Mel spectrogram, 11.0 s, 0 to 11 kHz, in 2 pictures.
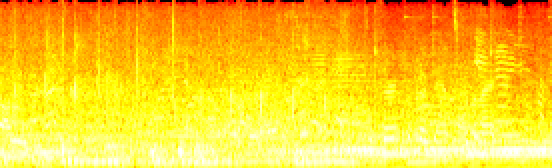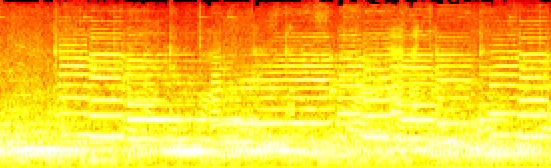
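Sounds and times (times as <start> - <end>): crowd chatter: 0.0 - 11.0
jazz band playing: 0.0 - 11.0.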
